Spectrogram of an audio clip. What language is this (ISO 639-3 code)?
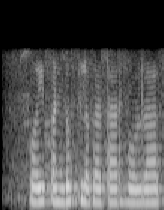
hin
